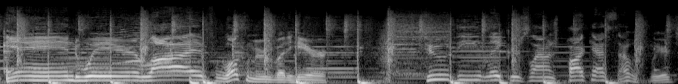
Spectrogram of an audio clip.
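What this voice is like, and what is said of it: Out of breath. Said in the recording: “Just got really out of breath out of nowhere.”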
